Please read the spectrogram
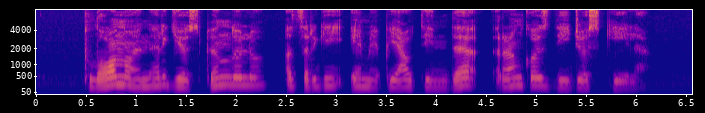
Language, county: Lithuanian, Utena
